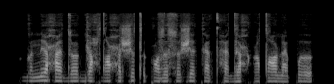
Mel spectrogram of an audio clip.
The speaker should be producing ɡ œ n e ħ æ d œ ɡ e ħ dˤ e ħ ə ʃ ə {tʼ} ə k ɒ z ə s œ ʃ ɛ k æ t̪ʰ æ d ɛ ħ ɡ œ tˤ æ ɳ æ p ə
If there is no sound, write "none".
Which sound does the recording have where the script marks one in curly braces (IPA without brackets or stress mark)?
tʼ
